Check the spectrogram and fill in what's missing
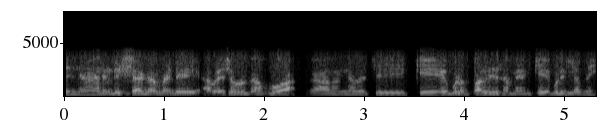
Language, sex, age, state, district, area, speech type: Malayalam, male, 18-30, Kerala, Idukki, urban, conversation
